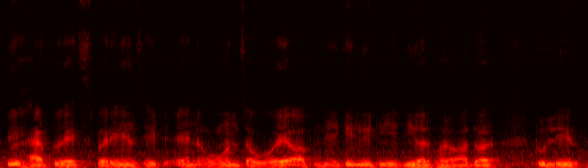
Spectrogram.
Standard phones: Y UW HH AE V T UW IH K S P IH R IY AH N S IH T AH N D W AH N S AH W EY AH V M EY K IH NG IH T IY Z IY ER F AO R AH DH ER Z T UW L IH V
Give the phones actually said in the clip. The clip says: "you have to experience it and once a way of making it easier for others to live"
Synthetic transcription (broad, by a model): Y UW HH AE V T UW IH K S P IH R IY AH N S IH T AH N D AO N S AH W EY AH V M EY K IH NG IH T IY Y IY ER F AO R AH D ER T UW L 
